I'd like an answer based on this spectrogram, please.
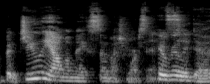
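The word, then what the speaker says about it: Guglielma: l m a and if I hadn't already heard it said I would definitely have pronounced that like gililma or something right yeah um but instead this time I 100 know you Google that how to pronounce it Juliana that G is like a j that's what I mean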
